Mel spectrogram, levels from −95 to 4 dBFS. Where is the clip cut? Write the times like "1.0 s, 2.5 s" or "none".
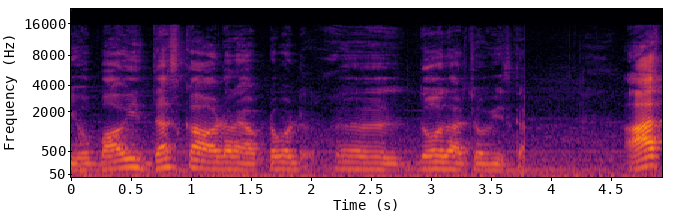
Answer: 3.8 s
